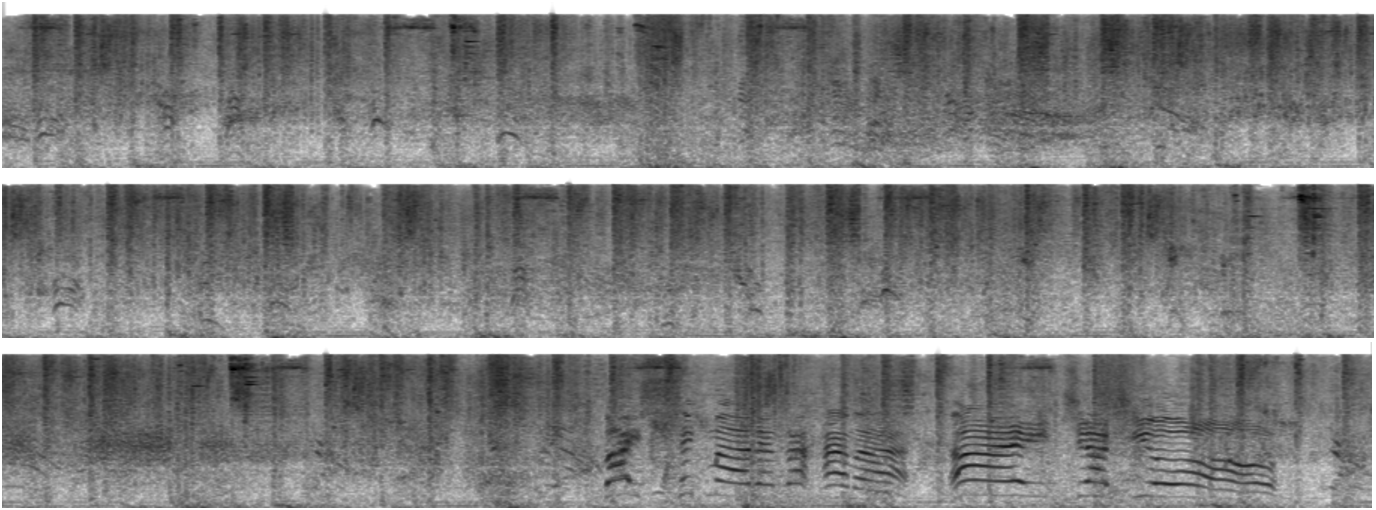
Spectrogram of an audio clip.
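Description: Creatures snarl and shriek in a frantic horde.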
